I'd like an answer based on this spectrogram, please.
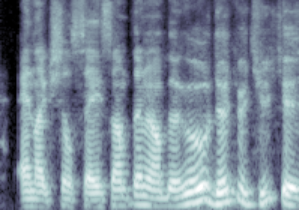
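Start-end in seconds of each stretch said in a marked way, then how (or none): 1.6-2.5 teasing, mocking tone, pitched up. Retelling teasing a partner who is being obnoxious: imitating someone with a mocking voice. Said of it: "that's the voice I do to Danielle when she's being, like, obnoxious".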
